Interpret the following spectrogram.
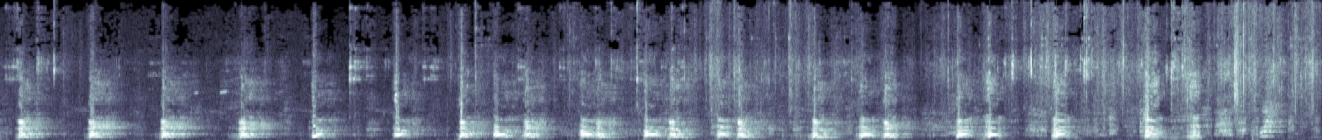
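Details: Playing hounds barking steadily, over a dozen bright, echoing barks and yips tumbling one after another at an uneven pace, some overlapping, fading slightly toward the end.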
